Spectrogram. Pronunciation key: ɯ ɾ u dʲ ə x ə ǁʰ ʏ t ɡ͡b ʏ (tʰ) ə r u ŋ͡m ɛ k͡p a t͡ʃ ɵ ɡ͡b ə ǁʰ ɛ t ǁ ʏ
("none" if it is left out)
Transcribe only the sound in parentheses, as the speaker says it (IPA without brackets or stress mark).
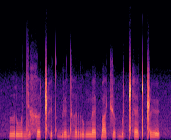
dʱ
